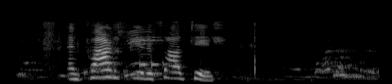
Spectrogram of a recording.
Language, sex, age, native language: Icelandic, male, 10, Icelandic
